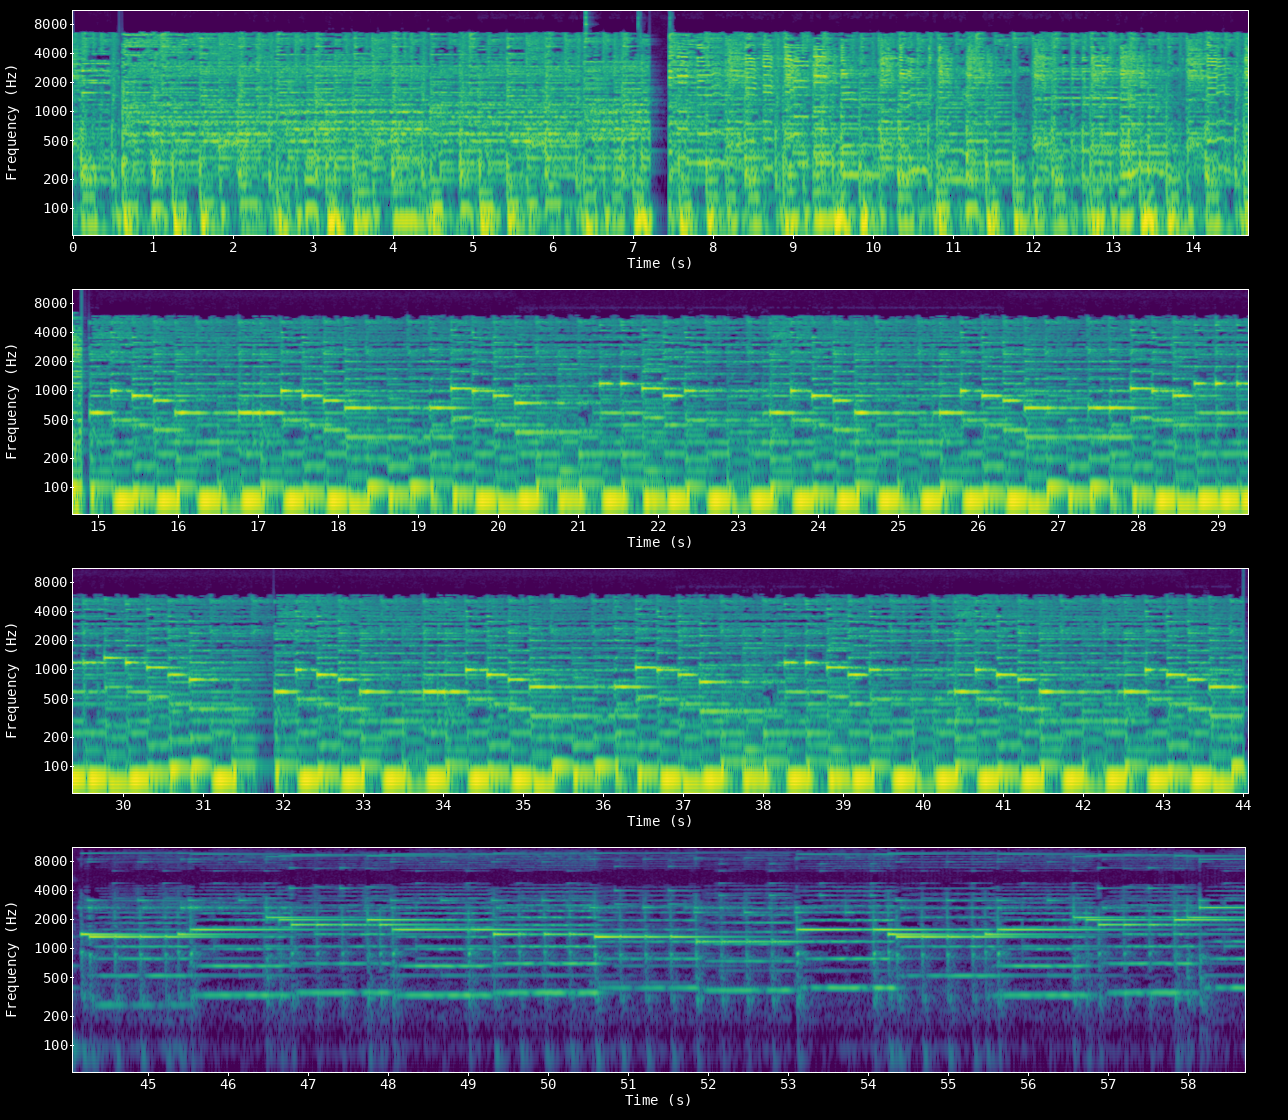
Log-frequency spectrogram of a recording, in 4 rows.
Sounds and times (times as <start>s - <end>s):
Christmas music: 0.0s - 58.7s.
